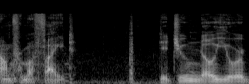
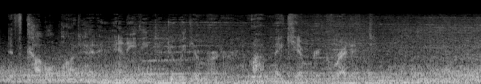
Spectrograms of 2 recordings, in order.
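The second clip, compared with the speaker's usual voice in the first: cold vengeful threat; 3 semitones higher, 6 dB louder than usual. Acted. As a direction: promise vengeance through your teeth. Vow of revenge.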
